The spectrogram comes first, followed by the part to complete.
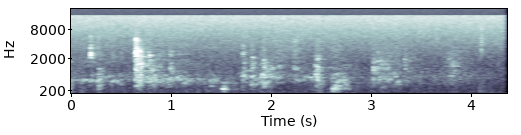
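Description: Near silence: room tone with faint, scattered ticks and taps.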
